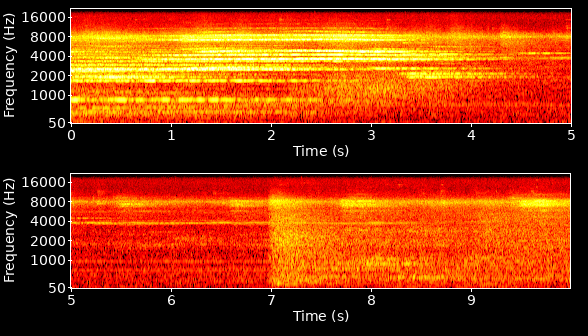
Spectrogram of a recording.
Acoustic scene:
subway station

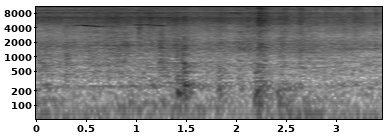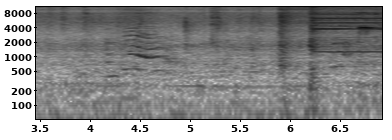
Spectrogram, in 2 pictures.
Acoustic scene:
bus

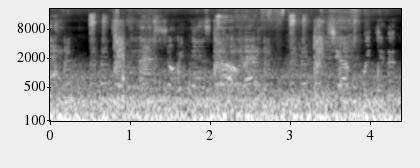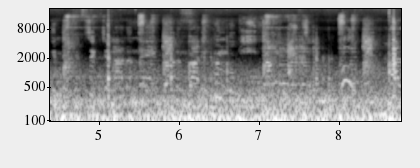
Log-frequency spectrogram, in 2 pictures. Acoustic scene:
car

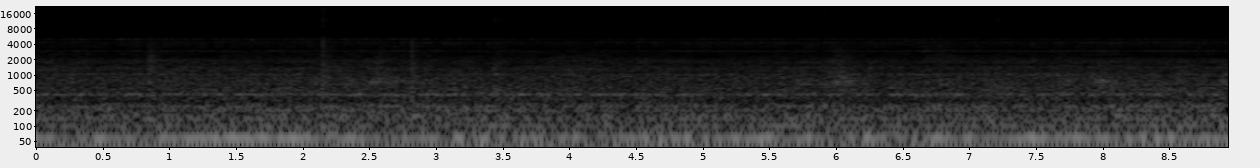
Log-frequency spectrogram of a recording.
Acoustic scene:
elevator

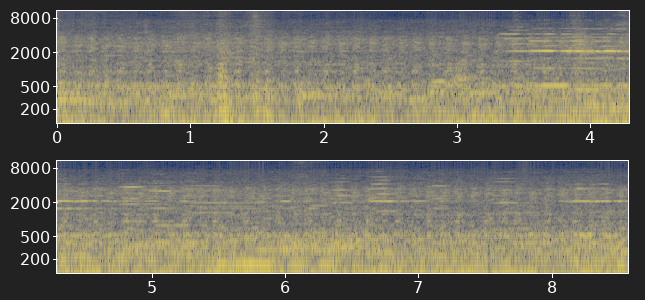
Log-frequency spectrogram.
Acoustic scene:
bus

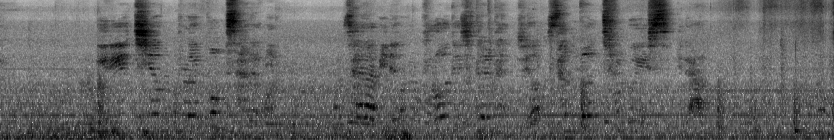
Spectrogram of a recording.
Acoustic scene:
subway station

